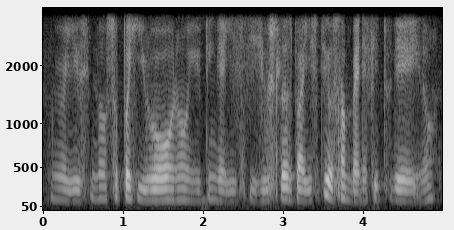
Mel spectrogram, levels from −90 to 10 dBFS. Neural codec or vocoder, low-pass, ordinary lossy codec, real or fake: none; 3.6 kHz; none; real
